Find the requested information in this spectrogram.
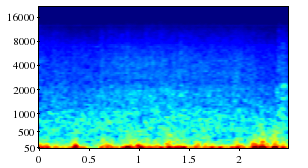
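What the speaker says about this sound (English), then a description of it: "Super windy out here tonight." Strong wind buffets the microphone in a continuous low roar with gusty fluctuations, no voices present, at night among mangroves.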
